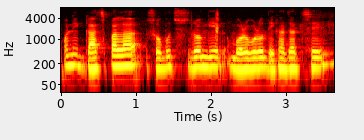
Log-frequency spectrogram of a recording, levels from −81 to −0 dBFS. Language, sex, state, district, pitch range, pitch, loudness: Bengali, male, West Bengal, Cooch Behar, 145-160 Hz, 150 Hz, -19 LUFS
